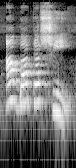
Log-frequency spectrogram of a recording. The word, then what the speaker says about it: abacaxi: A palavra abacaxi. Na palavra abacaxi, veja que o som que sai da nossa boca, que é pronunciado, ele saiu com mais força no xi. Abacaxi. Então, esse impulso está no xi.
